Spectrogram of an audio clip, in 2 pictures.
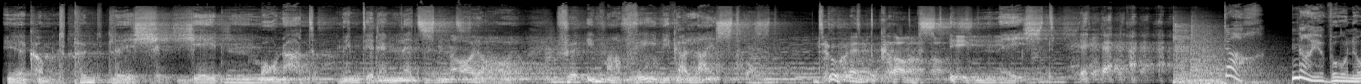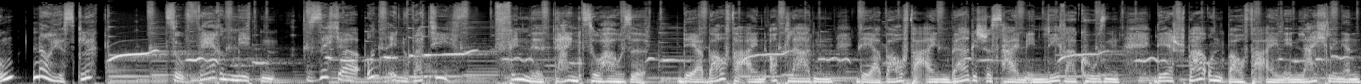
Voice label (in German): Radiospot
